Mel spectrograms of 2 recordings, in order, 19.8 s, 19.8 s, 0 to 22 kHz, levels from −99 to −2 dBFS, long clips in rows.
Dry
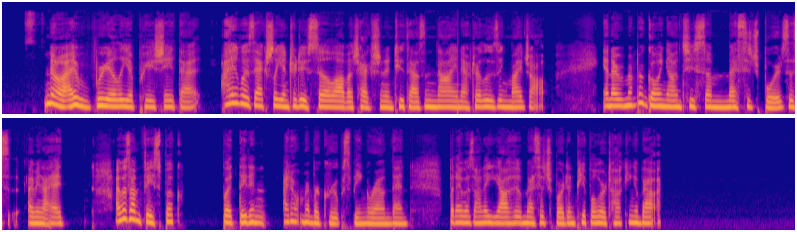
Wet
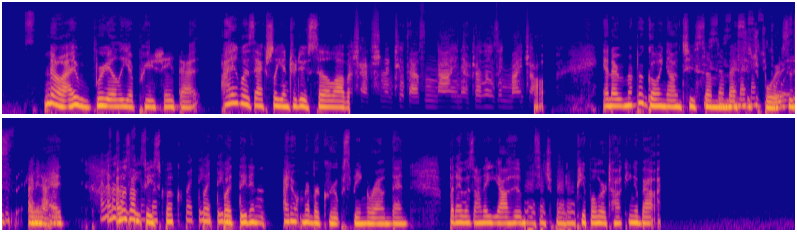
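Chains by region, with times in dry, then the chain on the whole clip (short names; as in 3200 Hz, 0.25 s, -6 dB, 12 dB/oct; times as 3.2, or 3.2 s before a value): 1.84–2.34 steep low-pass 3600 Hz 72 dB/oct + notches 50/100/150/200/250 Hz
4.33–6.65 minimum comb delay 1.2 ms + HPF 1000 Hz 24 dB/oct + high shelf 8000 Hz -10 dB
8.56–13.07 high shelf 4100 Hz -8.5 dB + echoes that change speed 0.189 s, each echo +2 st, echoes 2, each echo -6 dB
16.44–17.07 tilt shelf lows +4.5 dB, about 740 Hz + hard clip -32.5 dBFS + Butterworth band-stop 1300 Hz, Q 1.4
whole clip: reverb removal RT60 0.93 s; tone controls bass +14 dB, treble -7 dB; gain -7 dB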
